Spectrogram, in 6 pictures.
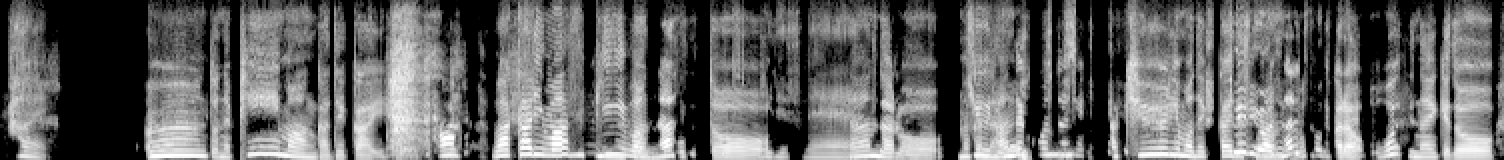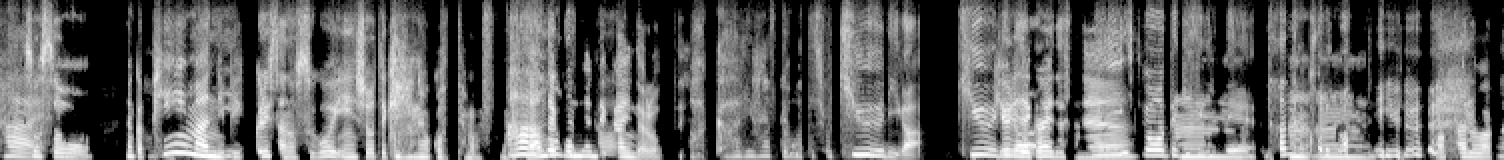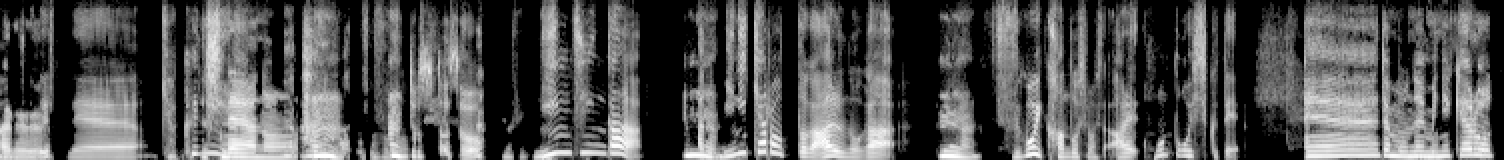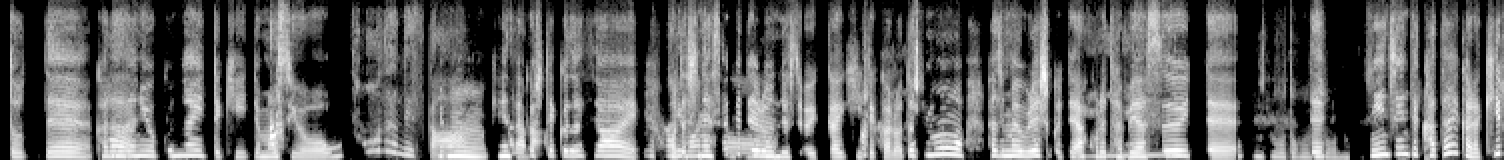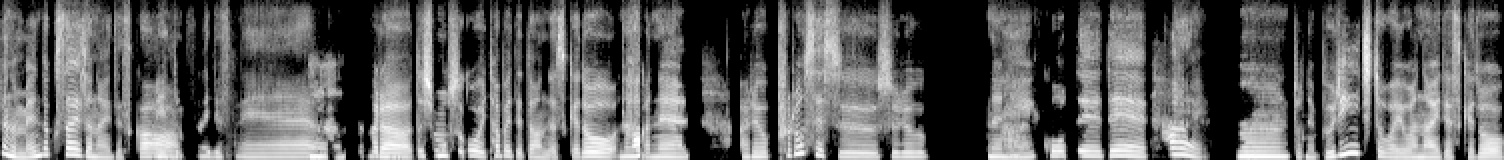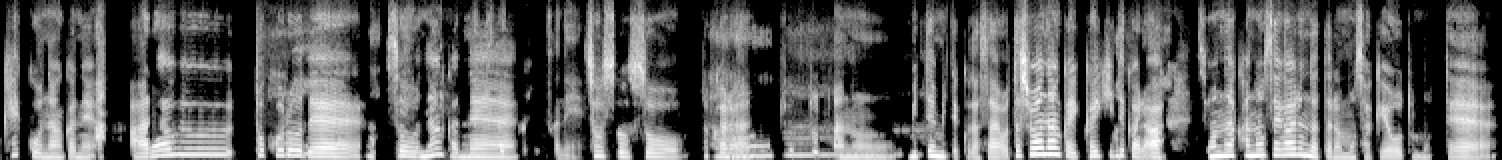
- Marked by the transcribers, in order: laugh; distorted speech; laugh; laughing while speaking: "きゅうりはそ、もうそうですね"; laughing while speaking: "に残ってますね"; other background noise; giggle; laughing while speaking: "なんだこれはっていう"
- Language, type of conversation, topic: Japanese, unstructured, 初めて訪れた場所の思い出は何ですか？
